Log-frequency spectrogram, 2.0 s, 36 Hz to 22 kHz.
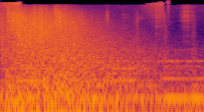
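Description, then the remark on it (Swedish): A powerful bomb blast at Stockholm's Stadion on 7 August 1997, heard several kilometres away and sending bricks flying onto Lidingövägen, roars as a sustained, heavy low rumble that fills the whole moment, its harsh upper crackle gradually dying away while the deep boom lingers. No voices. “Explosionen hörs flera kilometer bort och tegelstenar flyger ut på Lidingövägen.”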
